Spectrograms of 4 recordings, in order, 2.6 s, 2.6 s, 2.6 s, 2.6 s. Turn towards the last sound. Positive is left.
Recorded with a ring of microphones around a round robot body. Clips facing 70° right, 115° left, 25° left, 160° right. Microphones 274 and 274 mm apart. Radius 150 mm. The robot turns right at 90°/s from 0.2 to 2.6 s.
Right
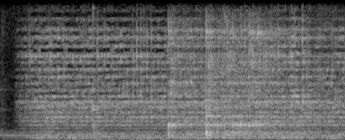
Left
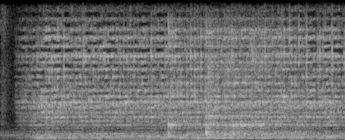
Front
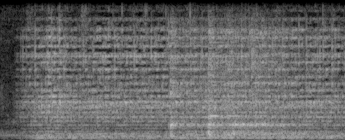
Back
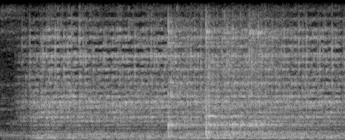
turn(degrees=-55)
